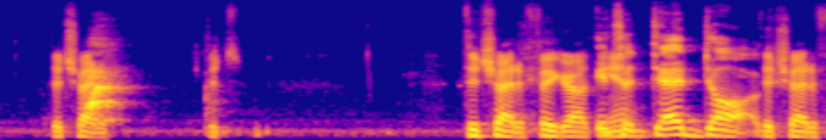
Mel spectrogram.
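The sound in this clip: A dog barks and whimpers: a couple of short whines and yips, then a longer burst of rapid barking and whining.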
